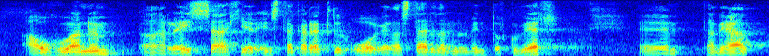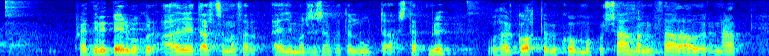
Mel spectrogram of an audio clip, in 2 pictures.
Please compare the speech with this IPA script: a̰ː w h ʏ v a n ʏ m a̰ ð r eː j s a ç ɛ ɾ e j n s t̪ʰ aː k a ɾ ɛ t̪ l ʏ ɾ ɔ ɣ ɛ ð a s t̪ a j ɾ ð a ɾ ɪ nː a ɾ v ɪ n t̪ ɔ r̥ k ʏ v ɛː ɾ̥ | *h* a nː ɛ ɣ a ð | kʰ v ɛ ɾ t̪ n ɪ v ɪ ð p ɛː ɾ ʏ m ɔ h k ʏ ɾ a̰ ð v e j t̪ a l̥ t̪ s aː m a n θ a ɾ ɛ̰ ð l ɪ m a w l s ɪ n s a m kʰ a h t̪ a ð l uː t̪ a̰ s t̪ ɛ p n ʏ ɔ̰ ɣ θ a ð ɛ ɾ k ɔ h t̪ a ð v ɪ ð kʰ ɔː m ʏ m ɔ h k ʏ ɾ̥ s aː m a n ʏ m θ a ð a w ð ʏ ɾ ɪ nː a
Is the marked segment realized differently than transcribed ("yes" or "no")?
yes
